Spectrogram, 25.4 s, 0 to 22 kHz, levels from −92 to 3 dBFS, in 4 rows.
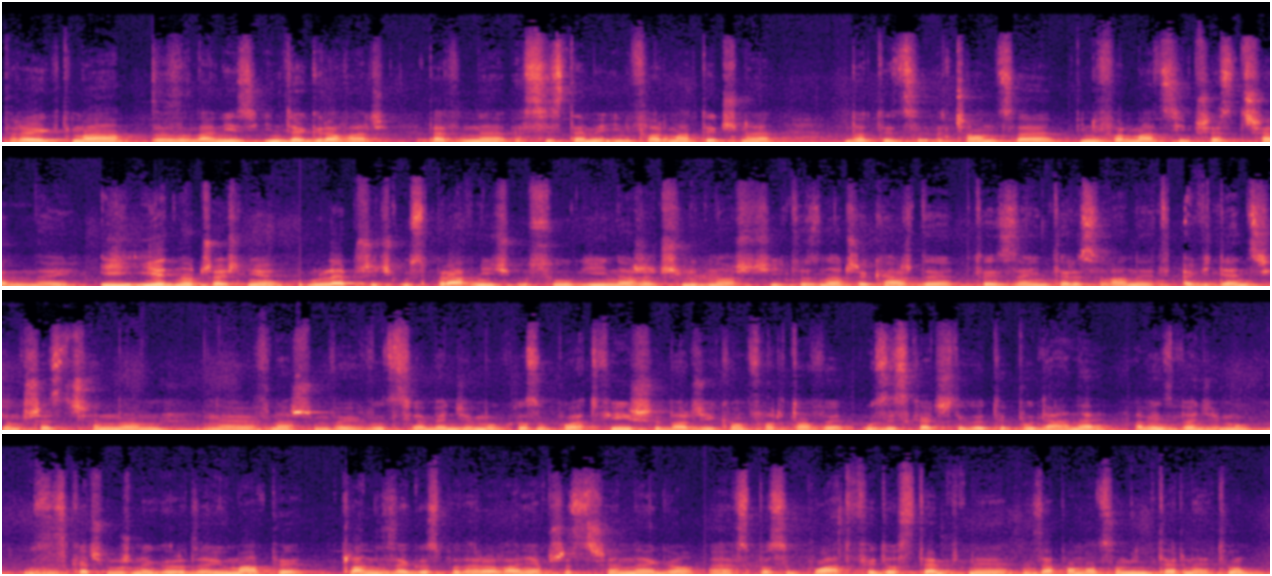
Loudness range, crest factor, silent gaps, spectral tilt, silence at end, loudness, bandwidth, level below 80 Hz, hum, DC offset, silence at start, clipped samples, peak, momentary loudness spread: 3 LU; 16 dB; none; -6 dB/octave; 0 s; -16 LUFS; 17.5 kHz; -42 dBFS; none; under 0.1%; 0 s; under 0.1%; 0 dBFS; 6 LU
